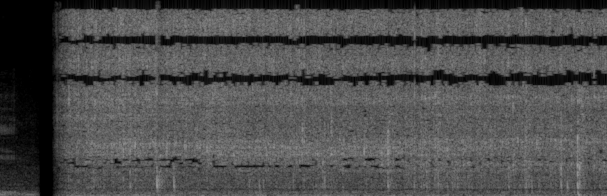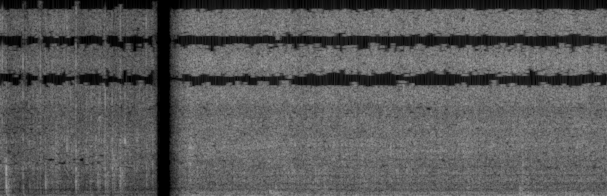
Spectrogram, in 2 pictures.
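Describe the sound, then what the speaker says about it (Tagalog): Shogayaki, Japanese ginger pork, fries loudly in a pan with a dense, continuous hissing sizzle, broken once by a brief dropout before the frying resumes at full strength. "Cooking sugayaki."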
